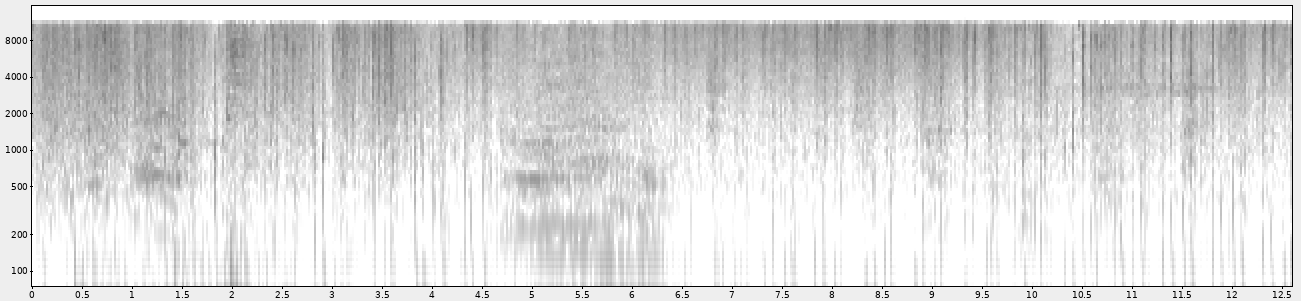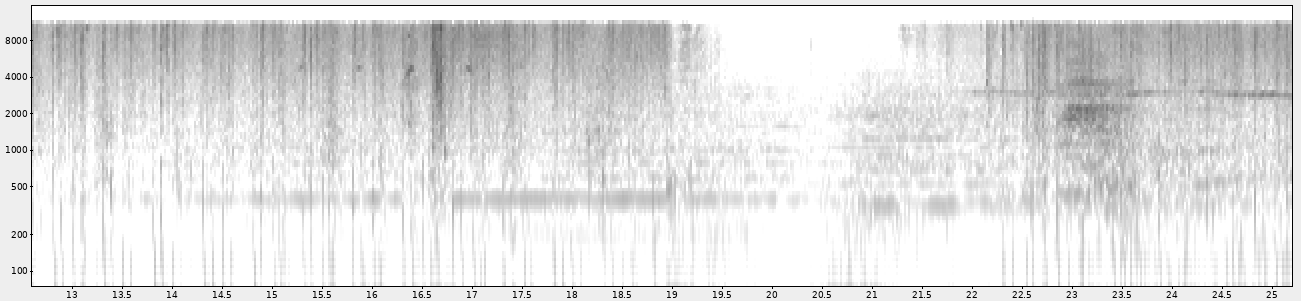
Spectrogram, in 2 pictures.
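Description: A horse gallops fast, its hooves drumming on grass and dirt.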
